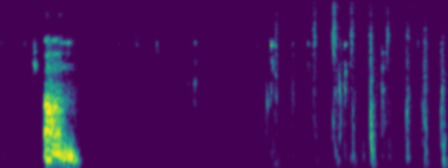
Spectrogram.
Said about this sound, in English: I also... I'm trying not to chew into the microphone.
